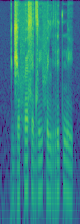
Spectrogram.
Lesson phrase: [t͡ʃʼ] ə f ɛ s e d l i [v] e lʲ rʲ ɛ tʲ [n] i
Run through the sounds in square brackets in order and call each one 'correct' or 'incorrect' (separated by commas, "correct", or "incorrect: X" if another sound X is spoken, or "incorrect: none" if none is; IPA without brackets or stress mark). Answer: incorrect: d͡ʒ, incorrect: f, correct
